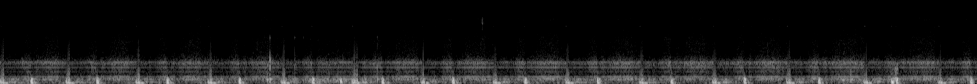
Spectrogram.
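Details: Adult's own heartbeat through a stethoscope in an ASMR recording, with breath-holding and a game to speed the rate; steady lub-dub about 80/min with a constant low hum and faint clicks; heartbeat.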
